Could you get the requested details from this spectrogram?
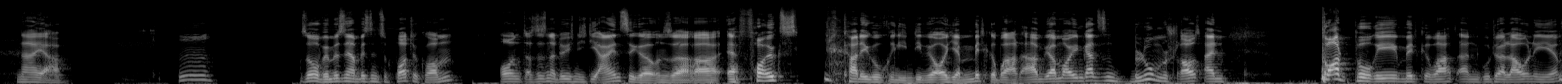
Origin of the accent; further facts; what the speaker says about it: Germany; wir uns dann auch einfach als Deutsche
